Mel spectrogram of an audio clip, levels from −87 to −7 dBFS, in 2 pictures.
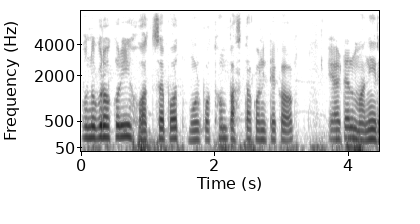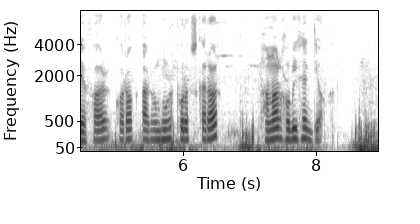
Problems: none marked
